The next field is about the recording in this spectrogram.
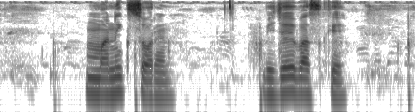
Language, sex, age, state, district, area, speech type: Santali, male, 18-30, West Bengal, Bankura, rural, spontaneous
